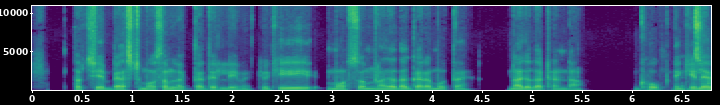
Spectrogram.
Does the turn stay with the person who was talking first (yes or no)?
yes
